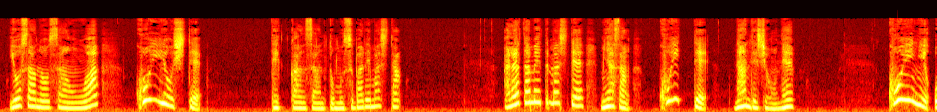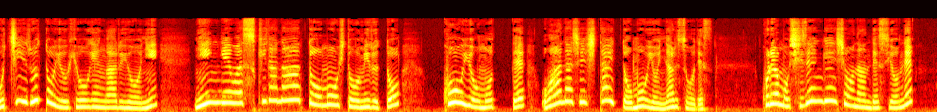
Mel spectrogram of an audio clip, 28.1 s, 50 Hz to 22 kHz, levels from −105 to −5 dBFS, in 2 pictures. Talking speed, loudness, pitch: 235 characters per minute, -16 LUFS, 260 Hz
